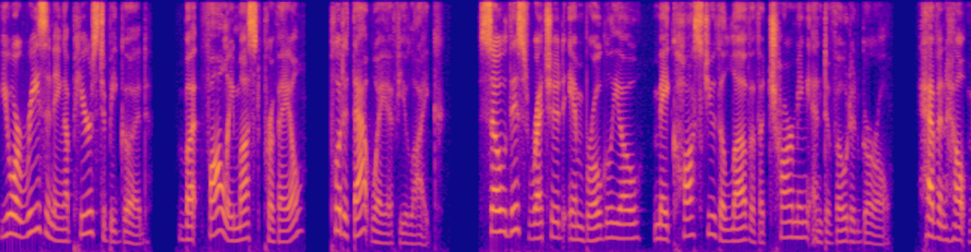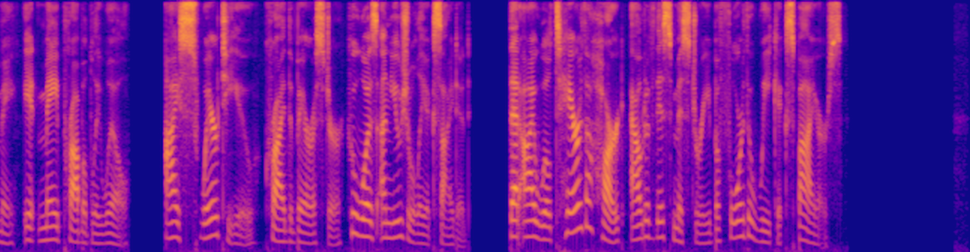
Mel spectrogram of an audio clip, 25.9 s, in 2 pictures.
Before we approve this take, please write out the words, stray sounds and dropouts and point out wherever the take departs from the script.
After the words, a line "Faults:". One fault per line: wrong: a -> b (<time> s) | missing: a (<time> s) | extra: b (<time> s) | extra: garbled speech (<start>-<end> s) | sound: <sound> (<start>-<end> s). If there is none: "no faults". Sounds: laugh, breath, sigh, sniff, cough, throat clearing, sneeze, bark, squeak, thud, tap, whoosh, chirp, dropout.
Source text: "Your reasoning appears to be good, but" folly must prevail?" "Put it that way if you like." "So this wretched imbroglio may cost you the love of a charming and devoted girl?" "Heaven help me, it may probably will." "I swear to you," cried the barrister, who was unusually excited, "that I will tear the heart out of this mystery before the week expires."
"Your reasoning appears to be good, but" folly must prevail?" "Put it that way if you like." "So this wretched imbroglio may cost you the love of a charming and devoted girl?" "Heaven help me, it may probably will." "I swear to you," cried the barrister, who was unusually excited, "that I will tear the heart out of this mystery before the week expires."
Faults:
no faults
